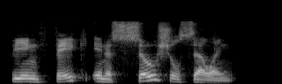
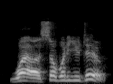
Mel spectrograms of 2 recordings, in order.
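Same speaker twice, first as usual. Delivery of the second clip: higher, louder curious question; chatting up the acquaintance, eager; eager small talk; 7 semitones higher, 4 dB louder than usual. Pretend. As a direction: ask with put-on interest. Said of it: "you go".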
